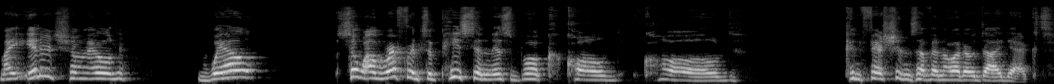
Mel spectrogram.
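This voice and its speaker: The speaker moves at a very slow pace with long, frequent pauses. Pitch swings are very wide while loudness stays very even. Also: woman, high pitch for a woman. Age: 80s+. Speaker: author. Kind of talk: interview. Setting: video call.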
